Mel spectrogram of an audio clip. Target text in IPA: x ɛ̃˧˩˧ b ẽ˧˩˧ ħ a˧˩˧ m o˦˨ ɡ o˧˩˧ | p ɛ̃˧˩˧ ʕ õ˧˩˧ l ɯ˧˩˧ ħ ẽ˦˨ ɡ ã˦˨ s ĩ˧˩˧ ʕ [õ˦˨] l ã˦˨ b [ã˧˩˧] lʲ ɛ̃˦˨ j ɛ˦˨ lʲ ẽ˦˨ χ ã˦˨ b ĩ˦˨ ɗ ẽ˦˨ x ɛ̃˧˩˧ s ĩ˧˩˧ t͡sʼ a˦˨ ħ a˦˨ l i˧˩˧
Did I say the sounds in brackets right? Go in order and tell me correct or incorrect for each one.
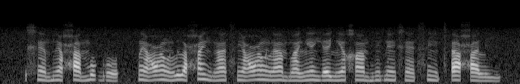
correct, correct

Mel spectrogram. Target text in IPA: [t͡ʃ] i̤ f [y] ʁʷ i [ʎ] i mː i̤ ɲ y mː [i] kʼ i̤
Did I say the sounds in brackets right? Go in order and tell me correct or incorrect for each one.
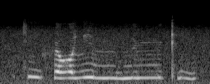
incorrect, incorrect, correct, incorrect

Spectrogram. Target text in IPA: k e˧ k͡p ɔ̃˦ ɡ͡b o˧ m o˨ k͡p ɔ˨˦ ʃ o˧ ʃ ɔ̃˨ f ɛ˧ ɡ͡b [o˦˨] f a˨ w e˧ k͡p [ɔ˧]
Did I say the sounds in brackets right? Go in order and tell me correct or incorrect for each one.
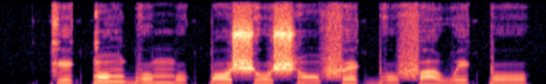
incorrect, incorrect

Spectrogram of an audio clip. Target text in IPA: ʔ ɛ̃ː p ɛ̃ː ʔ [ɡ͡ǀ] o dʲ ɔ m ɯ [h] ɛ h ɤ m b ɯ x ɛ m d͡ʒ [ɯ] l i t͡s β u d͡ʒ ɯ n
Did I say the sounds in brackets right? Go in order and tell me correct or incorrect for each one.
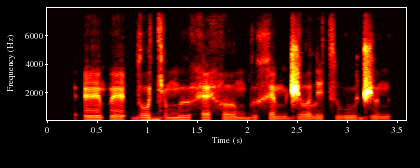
incorrect, correct, incorrect

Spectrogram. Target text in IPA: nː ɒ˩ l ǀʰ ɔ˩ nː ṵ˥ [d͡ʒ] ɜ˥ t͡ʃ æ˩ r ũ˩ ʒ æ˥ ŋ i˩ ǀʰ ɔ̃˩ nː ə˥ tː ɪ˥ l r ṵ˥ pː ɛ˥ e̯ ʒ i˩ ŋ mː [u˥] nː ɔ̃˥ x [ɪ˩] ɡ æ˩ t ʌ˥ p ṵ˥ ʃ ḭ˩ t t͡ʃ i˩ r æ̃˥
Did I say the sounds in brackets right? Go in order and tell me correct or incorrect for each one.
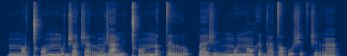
correct, correct, incorrect

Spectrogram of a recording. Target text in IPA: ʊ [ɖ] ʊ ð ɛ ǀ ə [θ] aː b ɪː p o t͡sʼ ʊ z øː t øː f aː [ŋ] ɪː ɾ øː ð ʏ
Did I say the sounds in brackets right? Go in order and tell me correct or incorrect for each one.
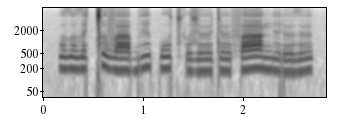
incorrect, incorrect, correct

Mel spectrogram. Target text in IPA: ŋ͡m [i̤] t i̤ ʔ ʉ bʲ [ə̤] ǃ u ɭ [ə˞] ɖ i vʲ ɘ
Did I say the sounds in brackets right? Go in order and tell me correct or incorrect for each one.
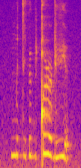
incorrect, correct, correct

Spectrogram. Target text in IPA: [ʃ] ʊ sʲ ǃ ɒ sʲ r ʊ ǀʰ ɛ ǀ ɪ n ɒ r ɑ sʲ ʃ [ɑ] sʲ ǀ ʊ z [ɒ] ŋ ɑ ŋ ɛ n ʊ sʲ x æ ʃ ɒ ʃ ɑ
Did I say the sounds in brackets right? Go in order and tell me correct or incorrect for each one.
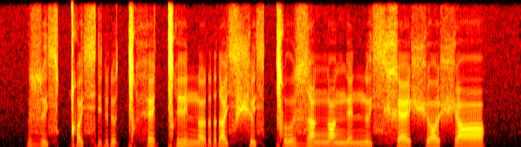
incorrect, incorrect, incorrect

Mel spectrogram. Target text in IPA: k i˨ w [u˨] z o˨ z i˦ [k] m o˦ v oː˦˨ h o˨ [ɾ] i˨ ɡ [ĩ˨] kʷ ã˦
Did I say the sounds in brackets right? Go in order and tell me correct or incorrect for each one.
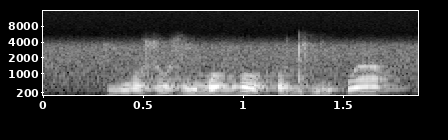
incorrect, incorrect, incorrect, correct

